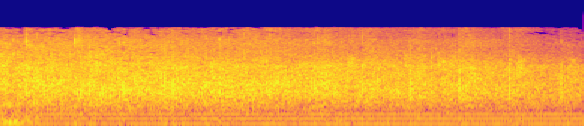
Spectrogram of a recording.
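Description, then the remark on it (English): A church audience claps for Jesus as it pledges to give, a dense, continuous wash of many hands applauding together at an even, loud level for the full few seconds, with a low hum running underneath. “If you are going to give, clap for Jesus.”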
